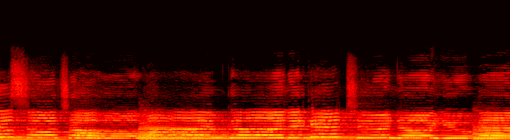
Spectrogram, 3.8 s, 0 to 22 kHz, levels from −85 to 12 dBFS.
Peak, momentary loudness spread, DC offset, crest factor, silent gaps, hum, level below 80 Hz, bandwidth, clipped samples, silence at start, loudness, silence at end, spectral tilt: -10 dBFS; 4 LU; under 0.1%; 14 dB; none; none; -50 dBFS; 13 kHz; under 0.1%; 0 s; -23 LUFS; 0 s; -4 dB/octave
